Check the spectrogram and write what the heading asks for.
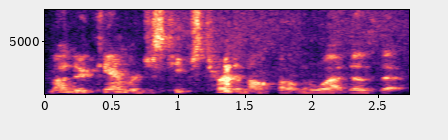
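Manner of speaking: muffled, like from another room; faint voice from behind a wall; through a wall. Real, not acted. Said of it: "Sounds like you're in a tunnel".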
